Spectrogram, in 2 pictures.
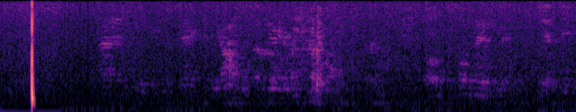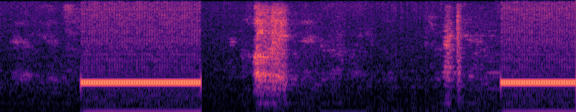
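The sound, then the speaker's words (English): A telephone line tone plays while a call is transferred: two long, steady, evenly pitched beeps separated by a quiet stretch with a few brief faint noises. “Transferring call. Please hold.”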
